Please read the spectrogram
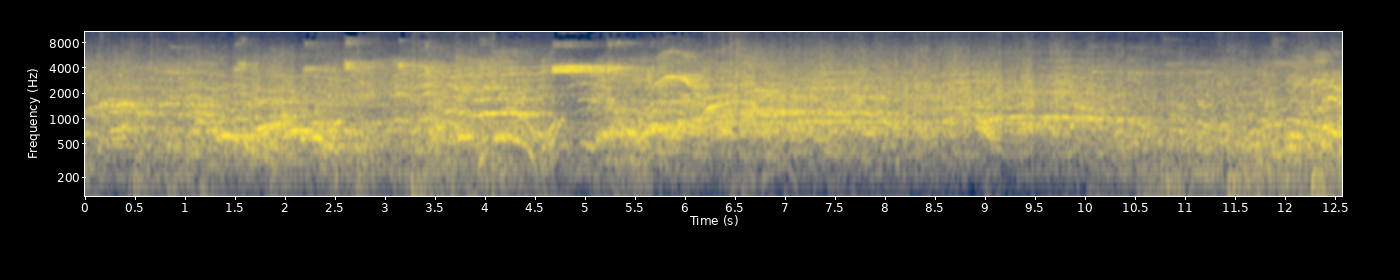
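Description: Game sound from a basketball court in a gym: the ball dribbling on the hardwood floor, sneakers squeaking, and the crowd's voices and shouts throughout, echoing in the hall.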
